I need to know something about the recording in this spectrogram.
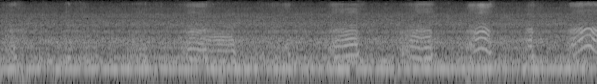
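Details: Puppies nursing from their mother at home, giving thin, high whines that arch up and down in pitch, several in quick succession, over a steady low electrical hum.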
